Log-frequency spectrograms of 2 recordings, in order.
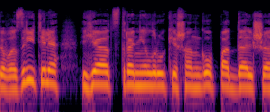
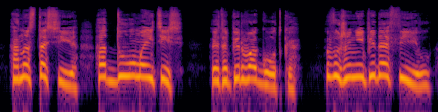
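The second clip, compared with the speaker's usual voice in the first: high-pitched scandalized protest; indignant; 7 semitones higher, 3 dB louder than usual. A narrator's reading. Priestess Ada rebukes Anastasia, indignant. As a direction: scold in a high, urgent voice. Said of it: "возмутилась жрица Ада".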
